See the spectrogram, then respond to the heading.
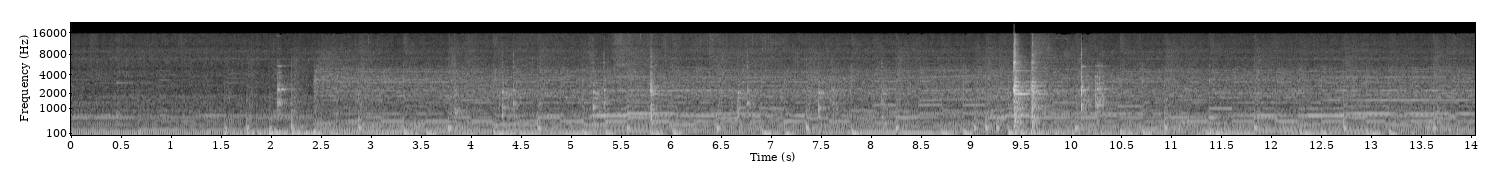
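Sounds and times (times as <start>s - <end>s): wooden spoon scraping and knocking: 3.7s - 10.6s.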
